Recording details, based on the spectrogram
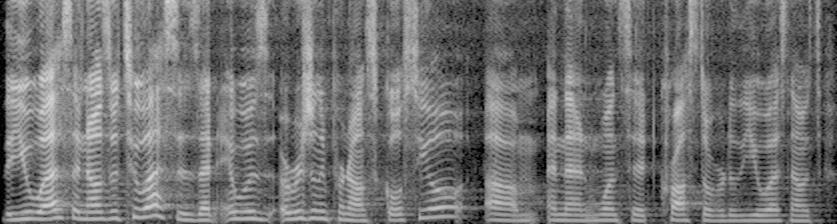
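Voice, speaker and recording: Smooth-voiced woman with a Miami accent. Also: mid-range voice, fast, in a large hall. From Miami, Florida. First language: Spanish. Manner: relaxed, laughs easily, fillers like "you know". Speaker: podcast guest, stuntwoman. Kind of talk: casual interview chat.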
